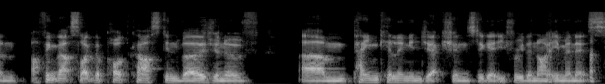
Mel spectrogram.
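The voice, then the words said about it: Hoarse voice with a cold. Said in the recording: “I've got a bit of a bit of a cold tonight ... if I'm a bit hoarse, that's why.”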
